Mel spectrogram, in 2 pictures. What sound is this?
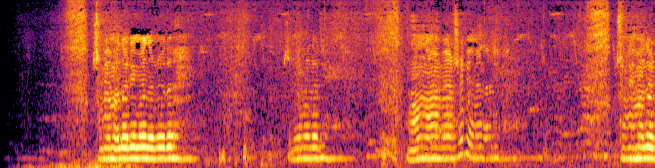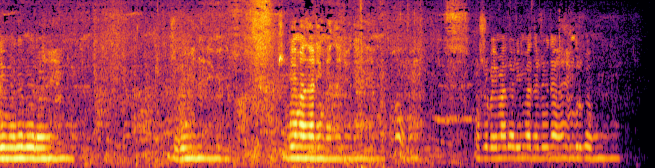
Buddhist praying
While doing prostrations for an entire hour! a woman prays in Tibetan.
